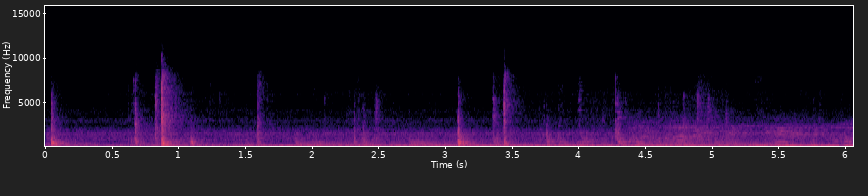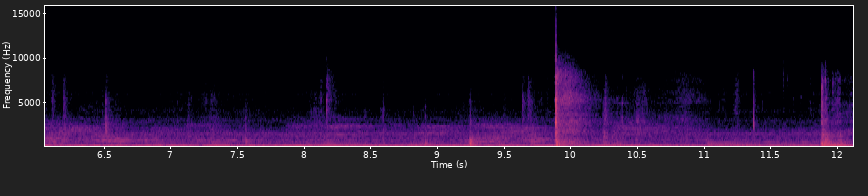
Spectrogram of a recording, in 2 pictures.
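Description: A few sharp clicks and knocks as the chute locks on a Craftsman 24-inch snowblower are pressed shut by hand, the loudest about ten seconds in, over a low steady hum and faint background music.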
